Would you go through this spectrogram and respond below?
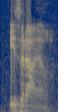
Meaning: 1. Israel (a country in Western Asia in the Middle East, at the eastern shore of the Mediterranean) 2. a male given name from Hebrew, equivalent to English Israel 3. Israel (biblical character)
- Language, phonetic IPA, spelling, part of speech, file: Czech, [ˈɪzraɛl], Izrael, proper noun, Cs-Izrael.ogg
